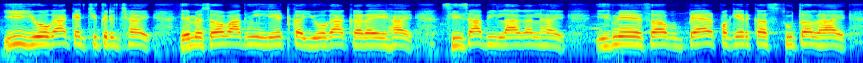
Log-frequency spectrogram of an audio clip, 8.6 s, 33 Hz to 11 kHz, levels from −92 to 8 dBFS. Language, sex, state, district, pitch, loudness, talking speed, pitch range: Maithili, male, Bihar, Samastipur, 185 Hz, -15 LUFS, 175 wpm, 175-195 Hz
